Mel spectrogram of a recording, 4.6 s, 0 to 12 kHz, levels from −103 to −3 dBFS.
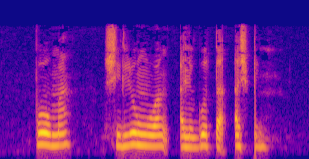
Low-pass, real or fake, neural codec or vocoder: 7.2 kHz; real; none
